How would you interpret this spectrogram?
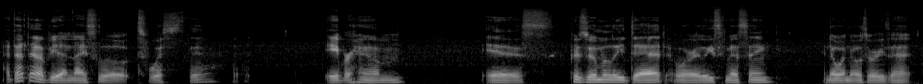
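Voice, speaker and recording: Bright-voiced man in casual, rambling commentary. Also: deep voice, flat delivery, moderate pace, slight background noise. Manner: self-critical, conversational, rambling. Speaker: creator commenting on own comic series.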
